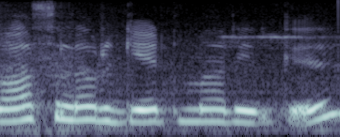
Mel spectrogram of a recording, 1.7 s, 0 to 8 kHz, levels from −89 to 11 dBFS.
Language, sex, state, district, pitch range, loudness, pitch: Tamil, female, Tamil Nadu, Chennai, 230-275 Hz, -13 LUFS, 240 Hz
